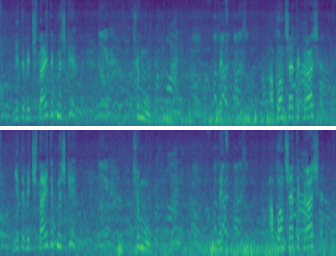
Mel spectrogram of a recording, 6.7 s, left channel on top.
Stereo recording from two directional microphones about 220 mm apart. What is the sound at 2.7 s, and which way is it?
Speech, 10° right (ahead or behind).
